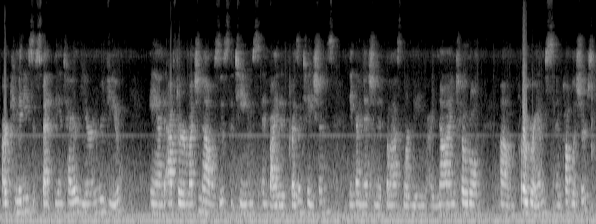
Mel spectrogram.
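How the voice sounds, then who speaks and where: Businesslike woman, low voice, echoey room. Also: level tone. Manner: measured, businesslike. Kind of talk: meeting report. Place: meeting room. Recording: echoey room, far mic, noisy.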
